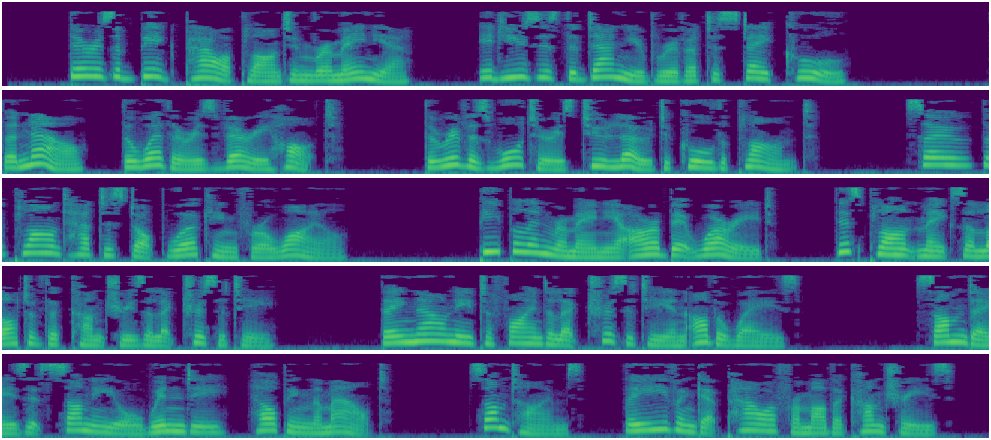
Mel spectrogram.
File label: learn english through news beginner normal; romania s nuclear plant closed due to heat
